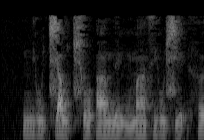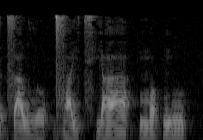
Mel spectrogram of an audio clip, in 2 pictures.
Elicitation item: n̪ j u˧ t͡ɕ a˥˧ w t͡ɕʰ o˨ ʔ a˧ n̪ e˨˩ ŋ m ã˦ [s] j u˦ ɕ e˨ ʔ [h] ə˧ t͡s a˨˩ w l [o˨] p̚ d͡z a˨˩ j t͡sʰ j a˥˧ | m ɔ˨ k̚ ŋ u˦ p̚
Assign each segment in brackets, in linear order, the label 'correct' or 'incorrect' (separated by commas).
correct, correct, correct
